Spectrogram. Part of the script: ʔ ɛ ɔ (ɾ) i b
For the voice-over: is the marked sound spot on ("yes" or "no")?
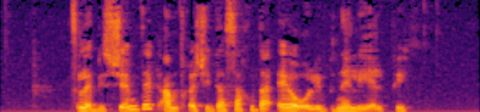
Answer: no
